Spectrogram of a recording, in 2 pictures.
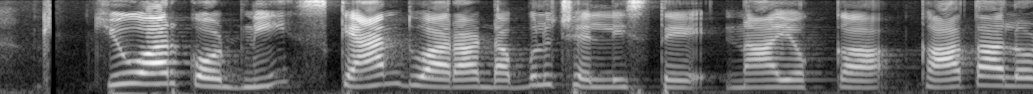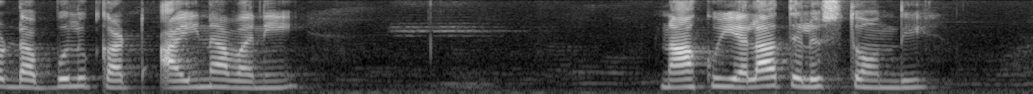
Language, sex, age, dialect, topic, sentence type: Telugu, female, 51-55, Central/Coastal, banking, question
